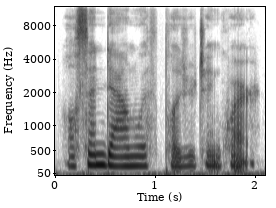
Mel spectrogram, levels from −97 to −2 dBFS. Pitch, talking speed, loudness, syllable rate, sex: 200 Hz, 200 wpm, -18 LUFS, 6.1 syllables/s, female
